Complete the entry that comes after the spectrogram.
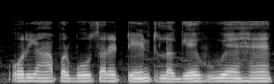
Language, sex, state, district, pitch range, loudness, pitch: Hindi, male, Jharkhand, Ranchi, 145-150 Hz, -14 LUFS, 145 Hz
